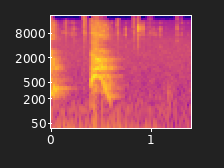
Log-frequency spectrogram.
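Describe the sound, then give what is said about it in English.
A single loud, sharp dog bark, short and forceful, fading quickly into quiet with no one speaking. “Let's not bark.”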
